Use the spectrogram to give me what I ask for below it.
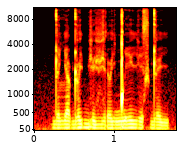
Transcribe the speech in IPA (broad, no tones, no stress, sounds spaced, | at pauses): ɖ a ʎ a ɖ ɵ j bʲ ø vʲ ɵ ɾ ɵ j ŋ͡ǃ i j i s ɖ e j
